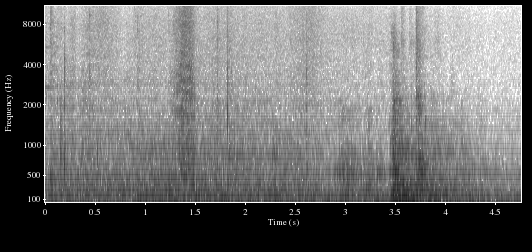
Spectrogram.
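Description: Schindler 3300 lift doors in a car park, a soft sliding rumble followed by a firmer thud as the doors close, fairly near against a steady hum of background noise.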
